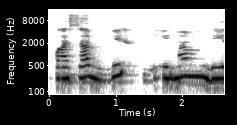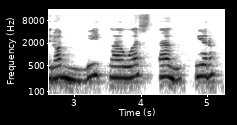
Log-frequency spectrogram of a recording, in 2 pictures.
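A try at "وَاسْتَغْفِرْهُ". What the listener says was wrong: Bukan tar, tapi taw. Tebal poinnya. Fir. Haknya tidak terdengar. Bukan fir. Bukan ha, tapi pakai ha. Wastaghfir. Fir.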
